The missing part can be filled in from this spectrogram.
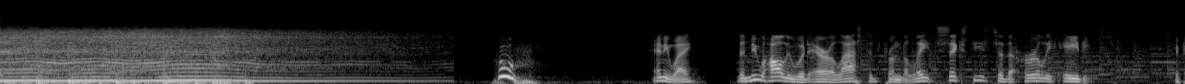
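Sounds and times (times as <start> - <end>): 
chainsaw engine revving: 0.0 - 4.6
speech: 6.6 - 11.8.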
